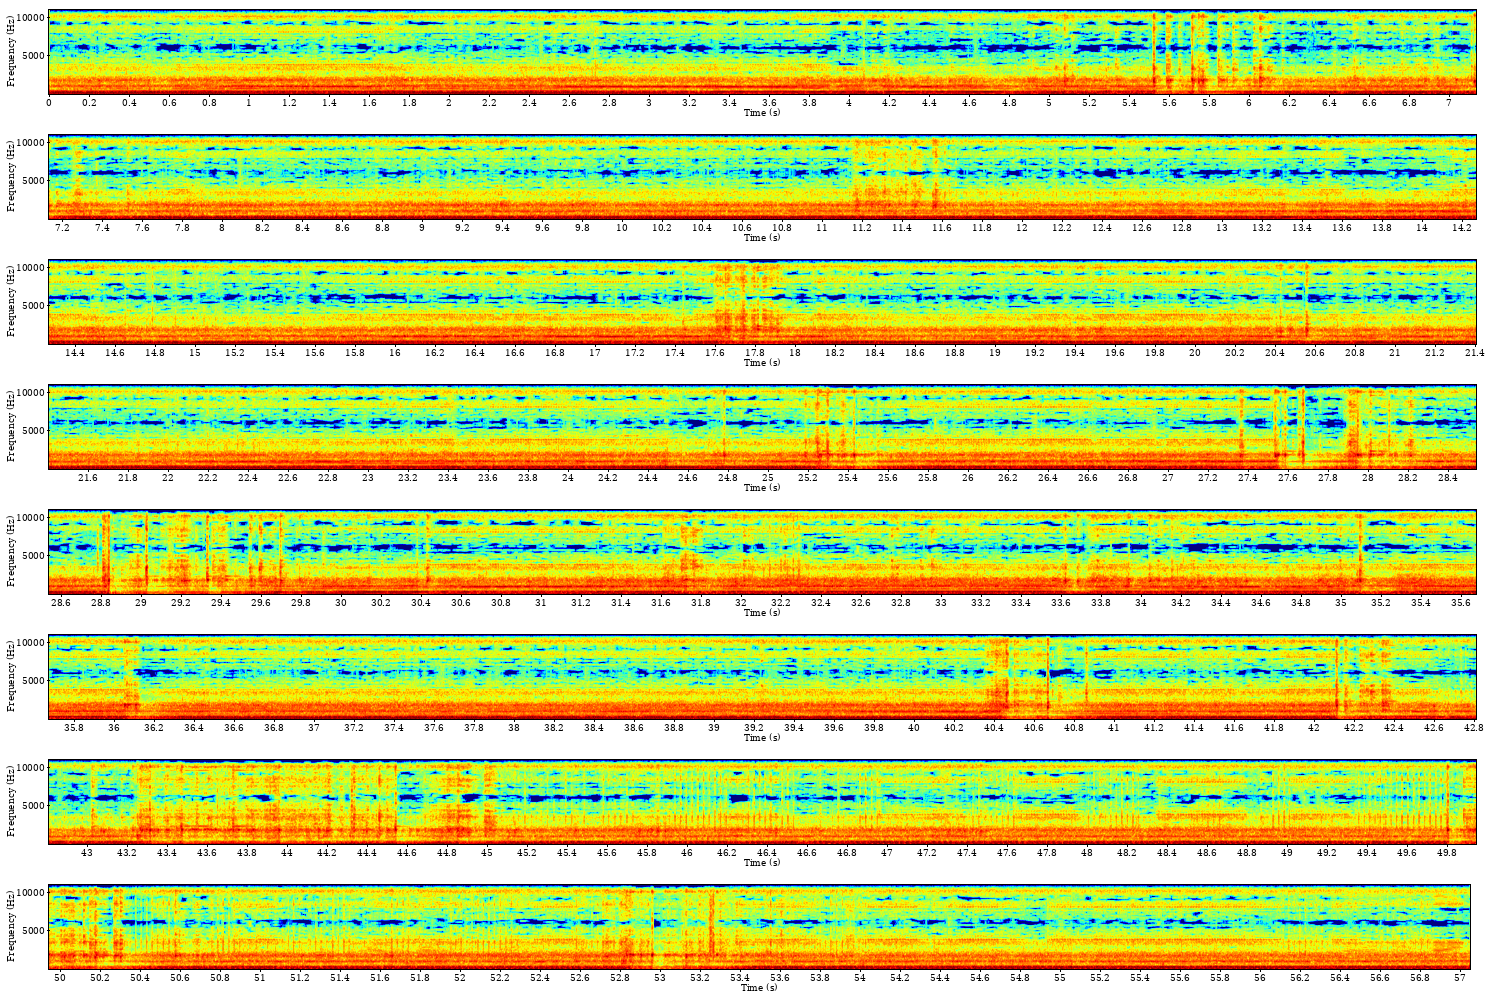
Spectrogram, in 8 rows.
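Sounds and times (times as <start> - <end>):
vehicle engine running: 0.0 - 57.0.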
